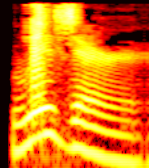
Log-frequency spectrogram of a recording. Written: rizzar

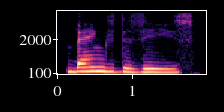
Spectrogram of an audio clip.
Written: Bangs disease

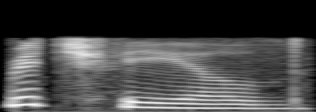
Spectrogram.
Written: Richfield

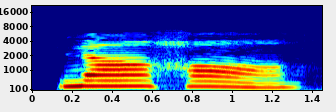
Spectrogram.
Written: nahal

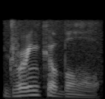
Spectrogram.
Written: drinkable

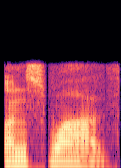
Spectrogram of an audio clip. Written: unswathe

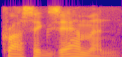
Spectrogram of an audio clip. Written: cross-examine

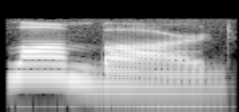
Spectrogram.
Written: Lombard

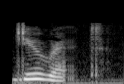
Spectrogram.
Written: dewret

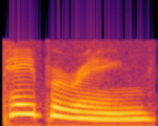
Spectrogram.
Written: papering

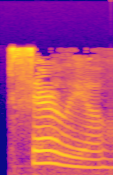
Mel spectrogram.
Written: serlio

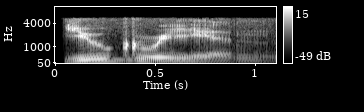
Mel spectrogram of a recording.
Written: Ugrian

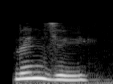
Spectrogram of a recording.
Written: lyndsay

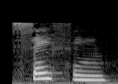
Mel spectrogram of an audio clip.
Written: safing

